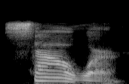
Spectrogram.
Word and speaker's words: sour: that okay very good uh sour two syllables sour what is sour it's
